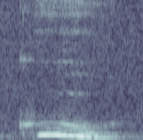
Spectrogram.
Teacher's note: So what we're going to do is we're going to add a gentle, soft k in front of our oo.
